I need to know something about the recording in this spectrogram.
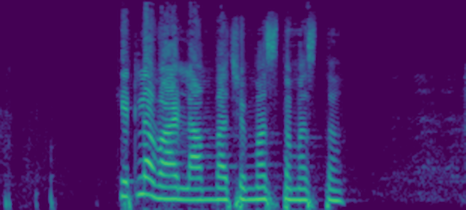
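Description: A middle-aged woman sings a short phrase into a microphone.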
